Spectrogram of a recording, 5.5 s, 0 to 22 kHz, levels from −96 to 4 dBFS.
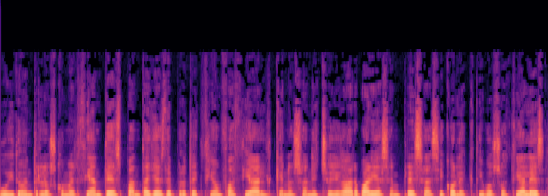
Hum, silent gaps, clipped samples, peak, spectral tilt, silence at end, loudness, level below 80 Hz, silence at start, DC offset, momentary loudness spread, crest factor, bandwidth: none; none; under 0.1%; -2 dBFS; -5.5 dB/octave; 0.05 s; -18 LUFS; -52 dBFS; 0 s; under 0.1%; 6 LU; 16 dB; 15.5 kHz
